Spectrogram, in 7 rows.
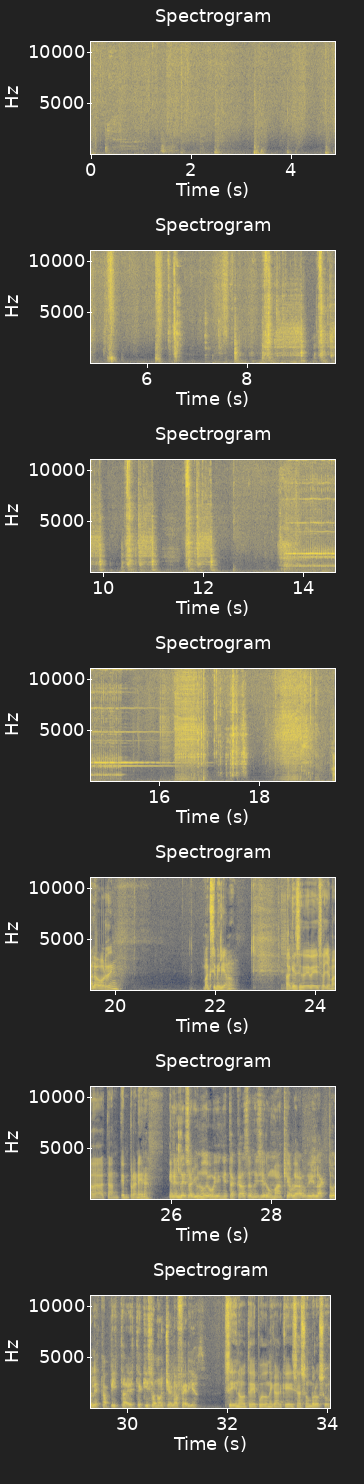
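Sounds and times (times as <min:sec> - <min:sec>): telephone bell ringing: 0:13.5 - 0:17.2.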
